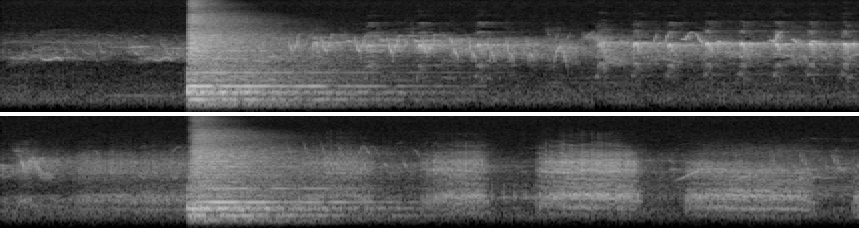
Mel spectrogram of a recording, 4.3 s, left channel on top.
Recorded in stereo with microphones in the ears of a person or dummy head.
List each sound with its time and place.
0.9 s a snare drum: 50° left (ahead or behind), 2.5 m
